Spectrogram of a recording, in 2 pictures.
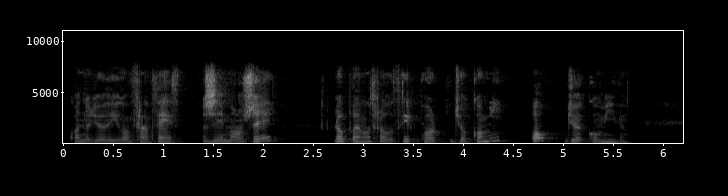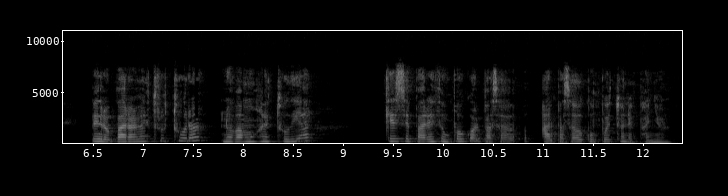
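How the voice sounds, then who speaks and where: A French teacher walks her students through a grammar lesson a little fast, staying clear and patient and often checking that they follow. Her voice is medium-pitched, and the recording sounds slightly dull and lo-fi.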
